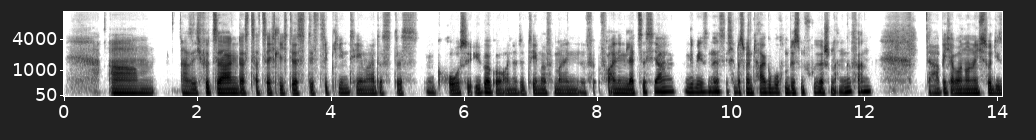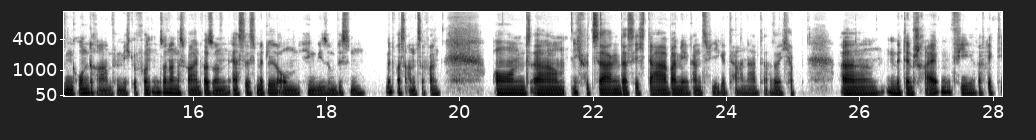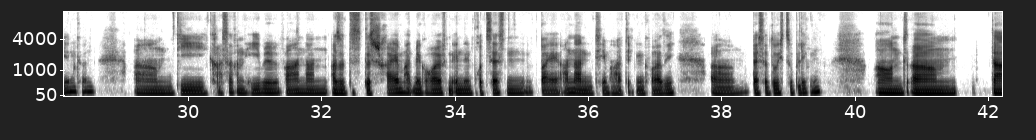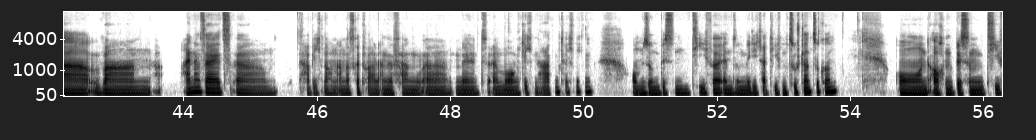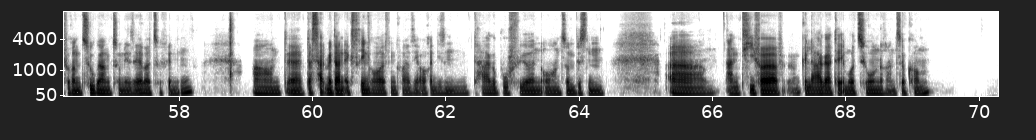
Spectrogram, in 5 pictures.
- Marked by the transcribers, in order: other background noise
- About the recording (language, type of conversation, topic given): German, podcast, Welche kleine Entscheidung führte zu großen Veränderungen?
- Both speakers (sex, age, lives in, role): female, 40-44, Germany, host; male, 30-34, Germany, guest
